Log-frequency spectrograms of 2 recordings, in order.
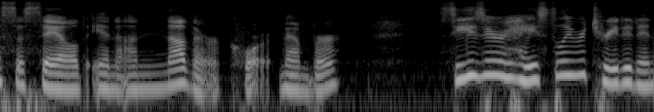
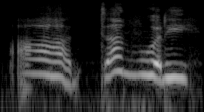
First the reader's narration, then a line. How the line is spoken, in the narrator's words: added the sobbing girl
